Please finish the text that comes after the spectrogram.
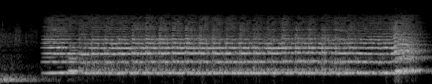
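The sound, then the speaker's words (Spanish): A shofar sounds a teruah call, one loud, sustained, brassy blast lasting about four seconds, steady with a slight waver, heard alone with no talking. “Esa es la trompeta para el lanzal.”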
